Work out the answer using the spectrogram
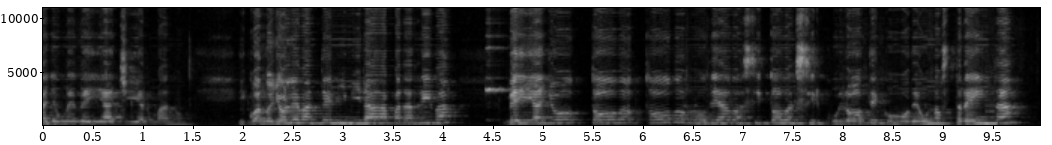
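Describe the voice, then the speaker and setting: A woman's voice: fairly high pitch, far from the mic. A woman earnestly recounting a spiritual vision as a church testimony, often restarting her sentences. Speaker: church member giving testimony. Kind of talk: religious testimony.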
